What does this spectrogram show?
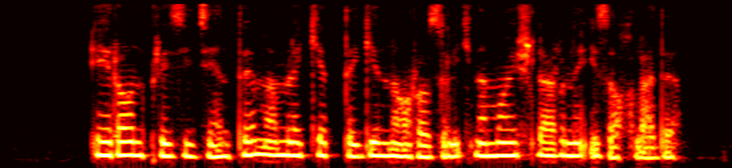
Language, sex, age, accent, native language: Uzbek, female, 18-24, Toshkent viloyati, Tajik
